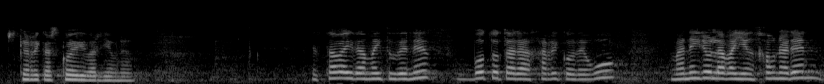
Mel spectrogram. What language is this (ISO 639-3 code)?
eus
